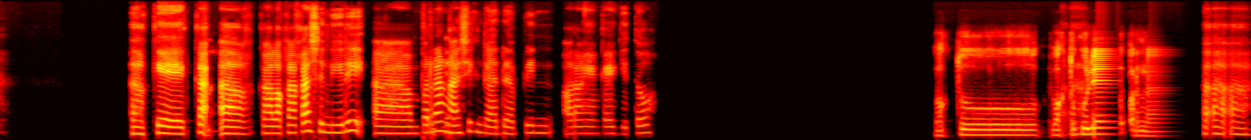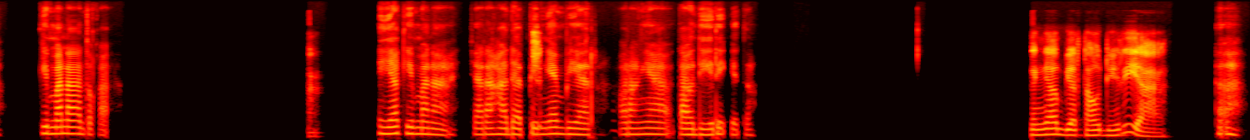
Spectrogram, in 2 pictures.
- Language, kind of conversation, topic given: Indonesian, unstructured, Apa pendapatmu tentang orang yang selalu menyalahkan orang lain?
- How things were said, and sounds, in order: mechanical hum; distorted speech; other background noise; tapping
